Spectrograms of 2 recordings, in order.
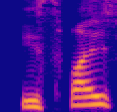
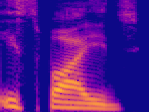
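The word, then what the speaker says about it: spies: স্পাইস উচ্চারণ করলে একদম ভুল। এর উচ্চারণ হবে স্পাইজ।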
